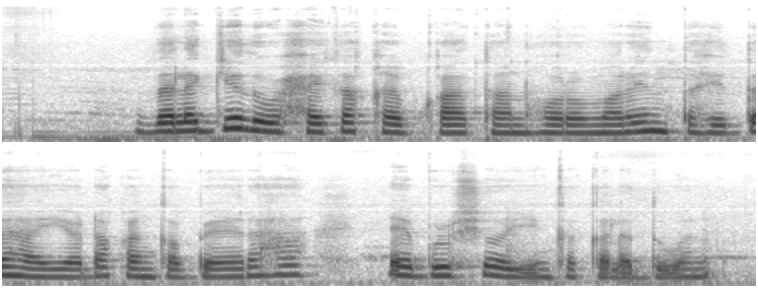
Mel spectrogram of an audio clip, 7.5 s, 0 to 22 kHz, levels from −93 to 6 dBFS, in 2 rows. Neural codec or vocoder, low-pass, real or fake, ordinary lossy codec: vocoder, 48 kHz, 128 mel bands, Vocos; 19.8 kHz; fake; none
